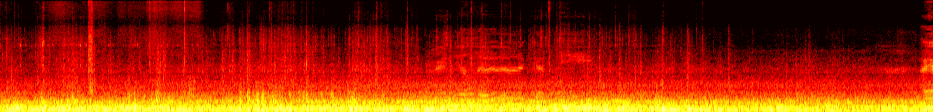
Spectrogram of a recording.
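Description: Steady low rumble of a car's engine and tyres on the road, heard from inside the cabin while driving, with a few faint clicks.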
